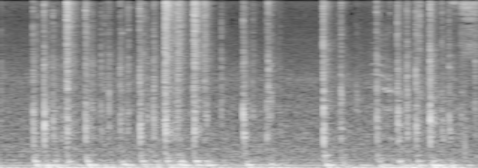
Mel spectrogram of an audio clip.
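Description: Quick, uneven clacking of keys on a computer keyboard as C code is typed, with close, crisp keystrokes in bursts and short pauses.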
